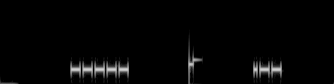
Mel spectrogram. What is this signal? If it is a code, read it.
Morse code, heard as a keyed tone, about 40 wpm, 700 Hz. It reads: 0 W
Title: Single Letter-Number Alt - Rapid-Fire 40wpm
